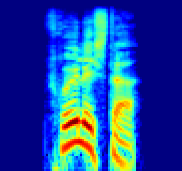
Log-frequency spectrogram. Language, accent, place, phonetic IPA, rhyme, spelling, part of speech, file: German, Germany, Berlin, [ˈfʁøːlɪçstɐ], -øːlɪçstɐ, fröhlichster, adjective, De-fröhlichster.ogg
- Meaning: inflection of fröhlich: 1. strong/mixed nominative masculine singular superlative degree 2. strong genitive/dative feminine singular superlative degree 3. strong genitive plural superlative degree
